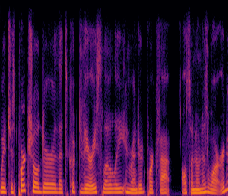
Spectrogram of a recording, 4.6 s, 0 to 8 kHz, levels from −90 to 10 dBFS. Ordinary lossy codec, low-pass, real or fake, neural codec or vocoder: Opus, 24 kbps; 7.2 kHz; real; none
